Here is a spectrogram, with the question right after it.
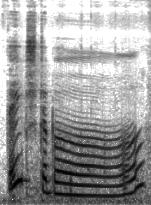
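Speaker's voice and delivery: ordinary talk, nothing marked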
